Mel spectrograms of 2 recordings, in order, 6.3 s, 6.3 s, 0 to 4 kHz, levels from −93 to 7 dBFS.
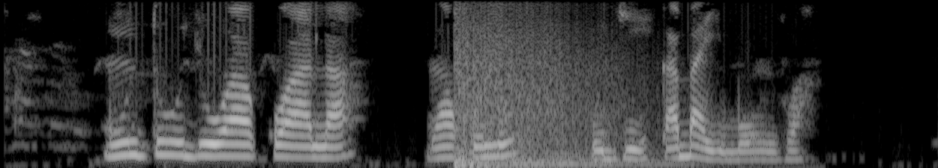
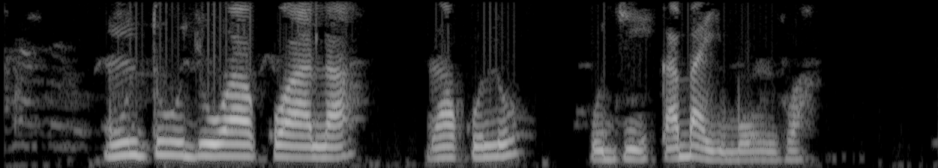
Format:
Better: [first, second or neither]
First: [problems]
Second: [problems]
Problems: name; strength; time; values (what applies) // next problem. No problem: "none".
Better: second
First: background sound (Explosion); 9 dB below the speech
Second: none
